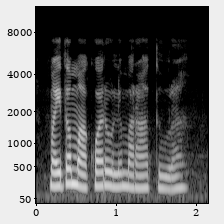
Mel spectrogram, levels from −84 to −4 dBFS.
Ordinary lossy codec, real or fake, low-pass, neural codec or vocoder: none; real; 7.2 kHz; none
